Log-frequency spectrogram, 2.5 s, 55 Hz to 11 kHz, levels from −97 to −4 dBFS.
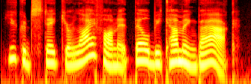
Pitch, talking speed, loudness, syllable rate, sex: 210 Hz, 265 wpm, -16 LUFS, 5.5 syllables/s, female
